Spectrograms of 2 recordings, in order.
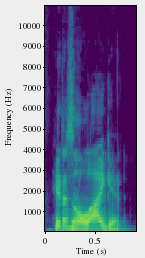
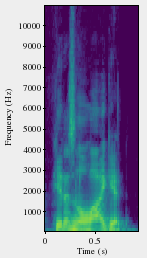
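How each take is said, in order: Both takes have the same delivery.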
